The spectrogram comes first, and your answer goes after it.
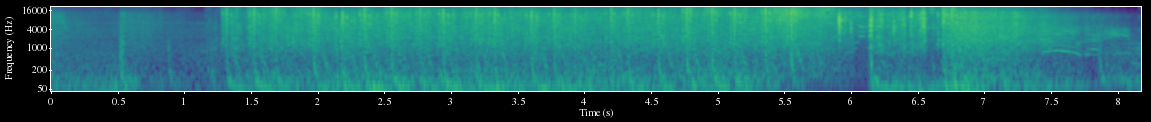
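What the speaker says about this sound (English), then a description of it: "that aimless shooting isn't gonna scare the monsters away" Rapid gunfire in the Guardians of the Galaxy video game on PS5, a sustained dense fusillade of loud shots with booms, briefly pausing then resuming, with game voices talking at moments.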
